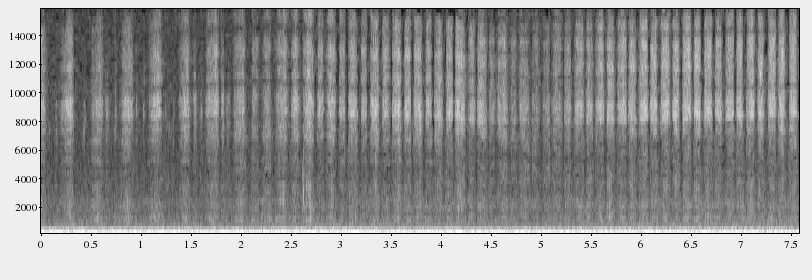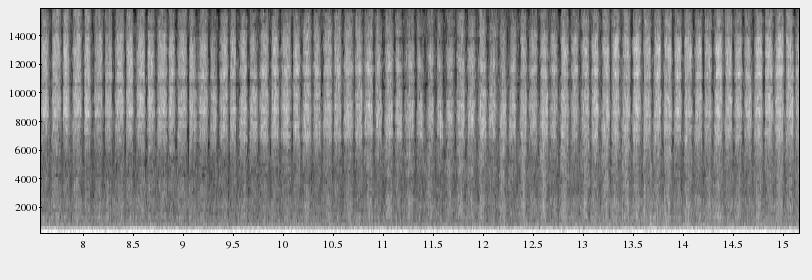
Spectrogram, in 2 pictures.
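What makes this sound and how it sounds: A green pencil held in the fingertips scratches short, rapid strokes across a large flat sheet of white drawing paper on a table while shading a portrait face. The result is a quiet, steady, fine scratching texture with a faint bright hiss over a low, muffled rumble, with no separate hits standing out.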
